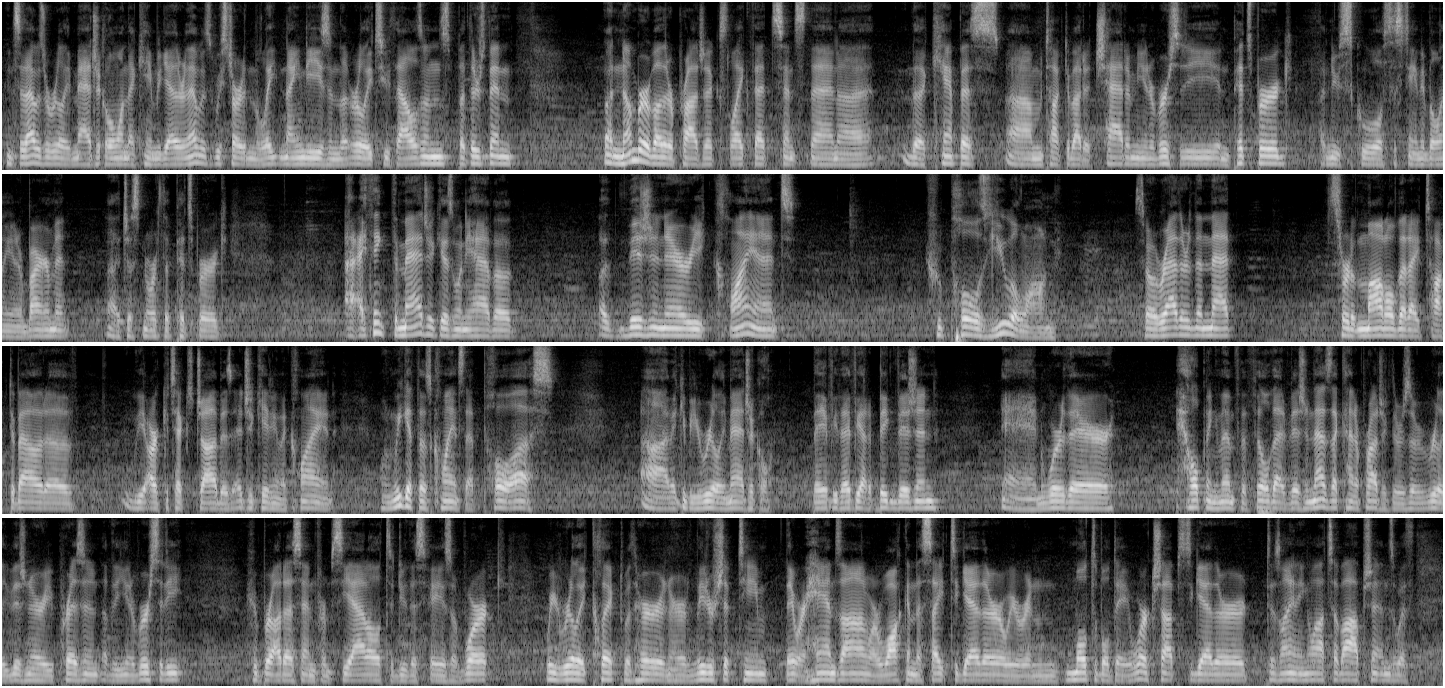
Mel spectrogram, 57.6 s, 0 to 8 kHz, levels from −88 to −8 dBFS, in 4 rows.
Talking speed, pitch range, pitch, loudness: 185 wpm, 105-120 Hz, 110 Hz, -25 LUFS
